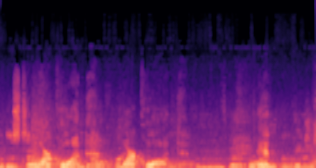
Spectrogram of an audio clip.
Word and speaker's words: Marquand: So it rained, so we can see the Marquand log cabin and museum.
